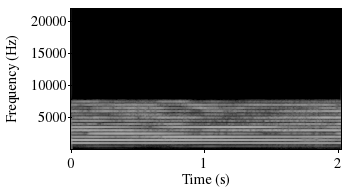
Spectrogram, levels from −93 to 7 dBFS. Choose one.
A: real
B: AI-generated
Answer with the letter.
B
